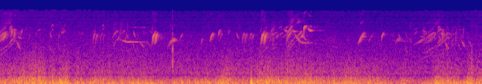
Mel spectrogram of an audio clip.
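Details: European goldfinch, a single bird perched on a wire above the road up to Redmires in the Peak District, UK, giving rapid high twittering chirps and slurred, buzzy notes in loose bursts over a steady low wind rumble.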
